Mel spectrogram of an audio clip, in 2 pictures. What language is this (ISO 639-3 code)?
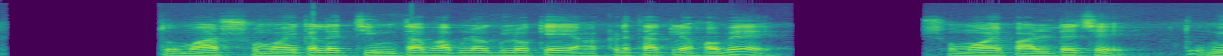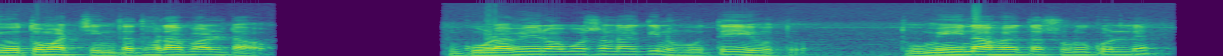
ben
